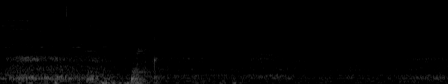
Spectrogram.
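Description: Near silence: faint background hiss with a few faint small ticks in the first couple of seconds.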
